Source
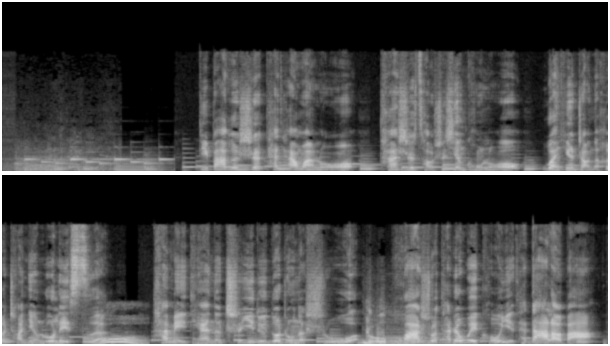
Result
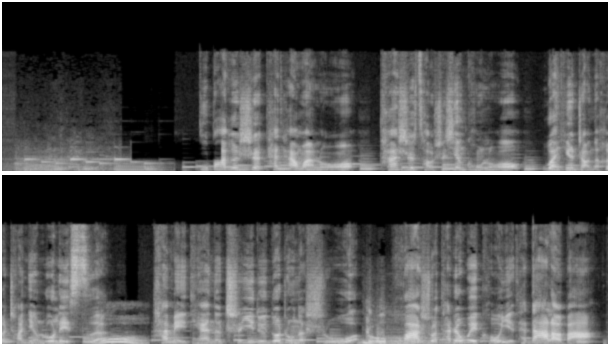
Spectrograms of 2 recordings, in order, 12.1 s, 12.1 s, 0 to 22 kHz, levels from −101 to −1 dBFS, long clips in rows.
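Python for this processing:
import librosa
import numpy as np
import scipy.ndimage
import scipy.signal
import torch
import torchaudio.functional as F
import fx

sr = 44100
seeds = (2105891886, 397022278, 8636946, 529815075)

y = fx.cheby2_bandstop(x, sr, low_hz=1600.0, high_hz=3400.0, order=4, stop_db=40, at=(1.29, 2.2))
y = y * librosa.db_to_amplitude(2.5)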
